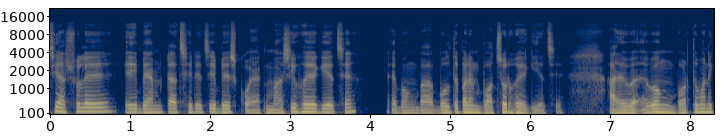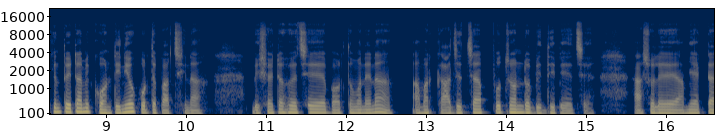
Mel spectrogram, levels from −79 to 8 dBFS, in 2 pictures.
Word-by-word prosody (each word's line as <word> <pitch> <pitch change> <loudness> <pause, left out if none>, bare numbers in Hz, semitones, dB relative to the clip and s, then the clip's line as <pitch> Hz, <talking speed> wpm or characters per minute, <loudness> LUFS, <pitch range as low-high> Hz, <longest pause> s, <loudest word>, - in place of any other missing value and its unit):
জ্বি, - - 0
আসলে 155 +3 +2 0.5
এই 135 - +3
ব্যায়ামটা 125 0 +1
ছেড়েছি 130 0 -2
বেশ 125 -1 +4
কয়েক 105 +1 -1
মাসই 115 +6 +2
হয়ে 140 -1 +7
গিয়েছে। 130 +1 +2 0.6
এবং 105 +1 -3 0.2
বা 105 - +1 0.2
বলতে 115 +2 +3
পারেন 130 -1 +6
বছর 110 +7 +4
হয়ে 110 -3 +4
গিয়েছে। 95 -1 -6 0.7
আর 105 - +3
এবা 120 +1 +4
এবং 135 +2 +6 0.3
বর্তমানে 135 +4 +3
কিন্তু 145 -1 0
এটা 140 - 0
আমি 145 0 +2
কন্টিনিউ 115 +5 +2
করতে 120 -1 -1
পারছি 95 +1 -5
না। 95 - -5 0.7
বিষয়টা 115 +3 -3
হয়েছে 125 0 -1 0.3
বর্তমানে 110 +2 -3
না 135 - 0 0.4
আমার 115 +2 -4
কাজের 105 +2 -4
চাপ 120 -1 0
প্রচন্ড 125 0 0
বৃদ্ধি 100 +1 -4
পেয়েছে। 90 -3 -5 0.7
আসলে 110 +2 -3 0.2
আমি 110 +2 -4
একটা 115 -1 -2
115 Hz, 150 wpm, -23 LUFS, 105-130 Hz, 0.7 s, হয়ে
